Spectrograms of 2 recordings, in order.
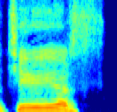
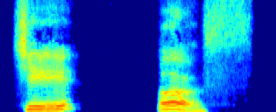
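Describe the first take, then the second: First: चेयर्स as one word with a clear final s; joined up, clear ending. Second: चेयर्स very slowly as chay, pause, urzz; broken into sounds. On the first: Teacher repeating for students, चेयर्स whole with clear final s. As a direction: join चेयर्स up, keep the ending audible. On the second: Teacher showing how the ending sounds, चेयर्स broken up very slowly. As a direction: split चेयर्स in two, drawing out each part. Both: Shown as a demonstration. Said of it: "स का sound आ रहा है".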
